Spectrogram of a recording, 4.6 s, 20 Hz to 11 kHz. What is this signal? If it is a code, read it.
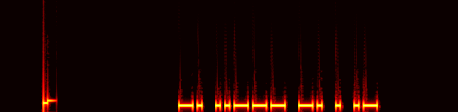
Morse code, heard as a keyed tone, about 26 wpm, 700 Hz. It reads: N2NEA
